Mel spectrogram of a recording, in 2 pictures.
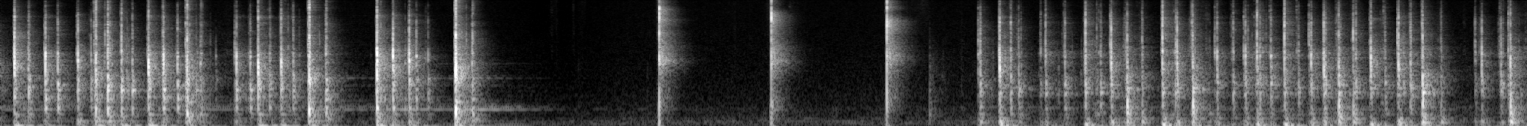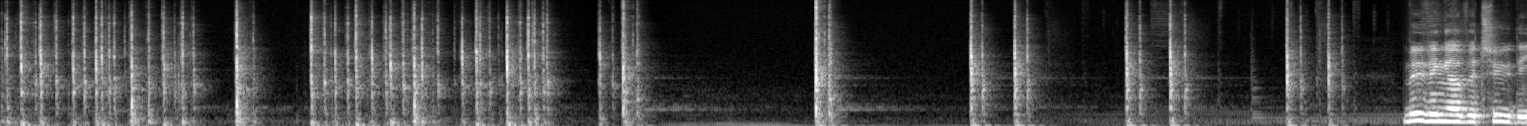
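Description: Keys clatter rapidly as someone types on a mechanical keyboard.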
